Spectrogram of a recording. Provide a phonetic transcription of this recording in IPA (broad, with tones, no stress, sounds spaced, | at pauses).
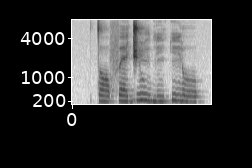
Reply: t ɔ˨ f ɛ˨ d͡ʒ ũ˧ ɡ͡b ĩ˨ k ĩ˧ ɾ o˧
